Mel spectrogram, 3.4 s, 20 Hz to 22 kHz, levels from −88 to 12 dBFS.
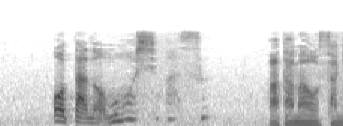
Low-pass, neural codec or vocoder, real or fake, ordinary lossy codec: none; none; real; none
